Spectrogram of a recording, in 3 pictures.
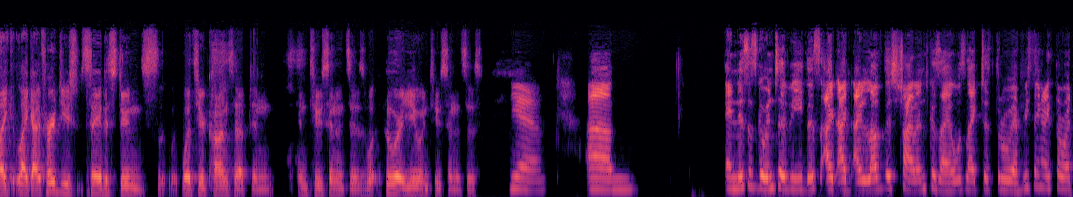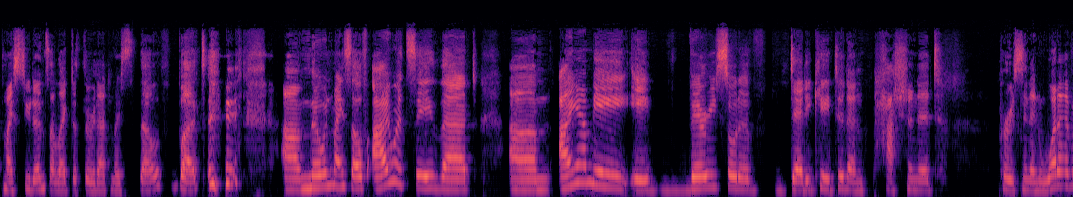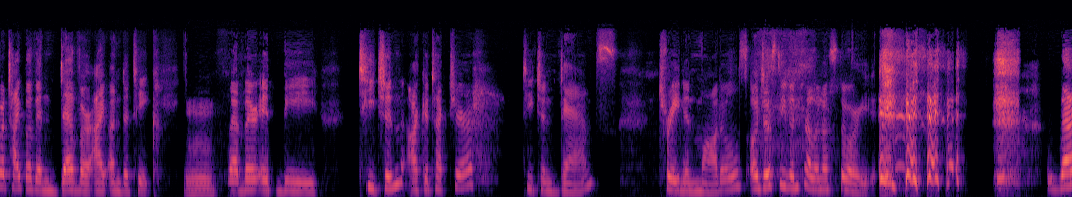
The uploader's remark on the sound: joined via Zoom for a conversation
